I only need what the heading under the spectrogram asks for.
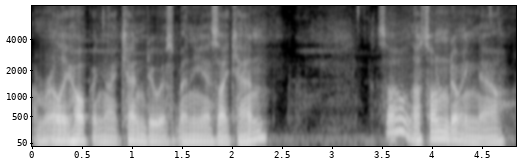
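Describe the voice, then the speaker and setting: A man with a very deep, gravelly and warm voice casually comments on his video game playthrough at a normal speed. He is animated, mumbles offhand asides and restarts words. The recording is dry.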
